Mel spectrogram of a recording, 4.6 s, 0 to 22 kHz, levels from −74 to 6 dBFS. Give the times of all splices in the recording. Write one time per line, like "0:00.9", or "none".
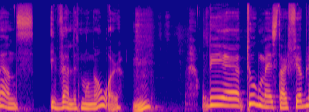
0:03.1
